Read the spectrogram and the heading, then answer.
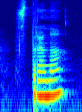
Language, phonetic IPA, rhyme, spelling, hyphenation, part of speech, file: Czech, [ˈstrana], -ana, strana, stra‧na, noun, Cs-strana.ogg
- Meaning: 1. side 2. page (of a book) 3. party (in negotiation and litigation) 4. party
